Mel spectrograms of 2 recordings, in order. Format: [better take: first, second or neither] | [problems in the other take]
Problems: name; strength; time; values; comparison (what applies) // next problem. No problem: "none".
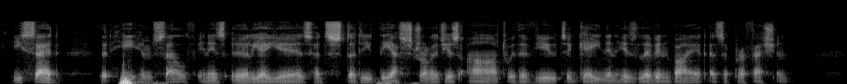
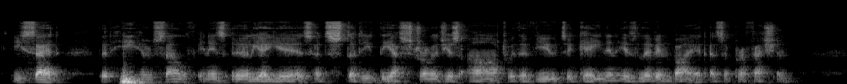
first | room echo; dies away in 0.3 s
